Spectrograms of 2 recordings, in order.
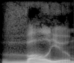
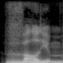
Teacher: volume with a nice V vibrating my lips volume vibrating activating the vocal chords okay the V is like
